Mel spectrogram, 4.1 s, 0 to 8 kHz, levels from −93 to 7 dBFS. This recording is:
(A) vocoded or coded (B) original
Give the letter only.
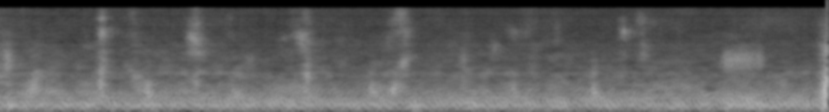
A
